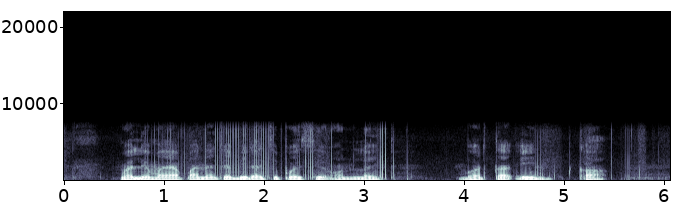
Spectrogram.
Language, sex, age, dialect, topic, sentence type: Marathi, male, 18-24, Varhadi, banking, question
